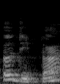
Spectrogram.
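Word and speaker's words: Œdipe: Je dis Édipe ou bien Oedipe, c'est la même chose. On peut prononcer ce mot de deux façons.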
